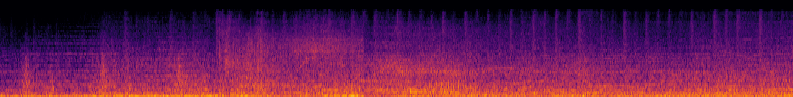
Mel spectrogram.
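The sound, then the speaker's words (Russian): Deep, continuous roar of a shuttle flying over a mine where big drilling machines are working. The loud rumble holds steady throughout, with a grainy rushing texture and some rougher surges layered over the low drone. “Челнок пролетает над шахтой, где работают большие бурительные машины.”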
